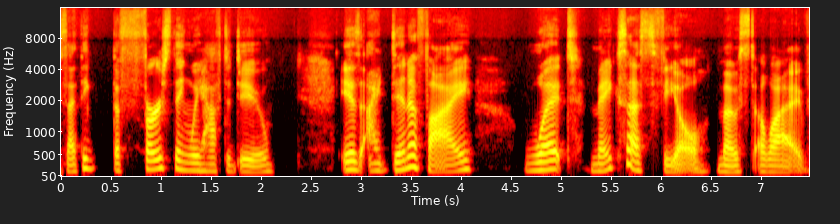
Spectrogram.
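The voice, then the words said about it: Scratchy voice. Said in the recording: “why my voice sounds pretty scratchy today on the show. I did lots of singing”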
